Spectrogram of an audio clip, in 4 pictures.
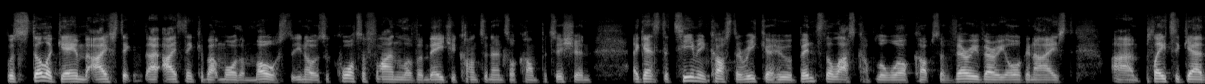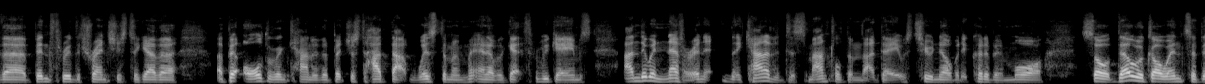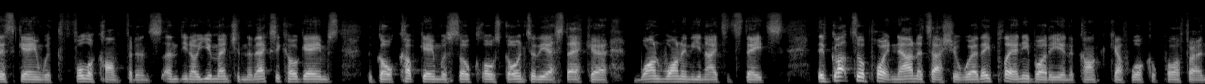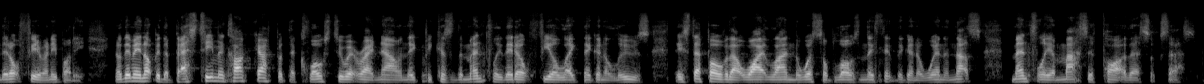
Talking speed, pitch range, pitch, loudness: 255 wpm, 110-130 Hz, 120 Hz, -24 LUFS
